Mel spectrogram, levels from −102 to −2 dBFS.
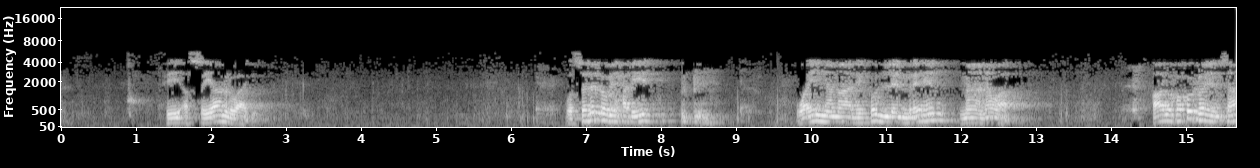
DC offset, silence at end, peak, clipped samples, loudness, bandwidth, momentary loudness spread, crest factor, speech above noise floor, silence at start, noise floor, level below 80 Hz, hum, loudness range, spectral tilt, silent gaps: under 0.1%; 0 s; 0 dBFS; under 0.1%; -16 LUFS; 5.6 kHz; 21 LU; 18 dB; 36 dB; 0.9 s; -51 dBFS; -56 dBFS; none; 5 LU; -4 dB/octave; none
